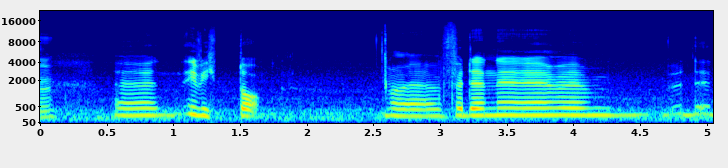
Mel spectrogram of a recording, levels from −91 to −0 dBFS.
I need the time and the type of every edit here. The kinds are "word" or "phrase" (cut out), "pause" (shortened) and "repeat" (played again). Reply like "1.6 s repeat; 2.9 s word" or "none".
none

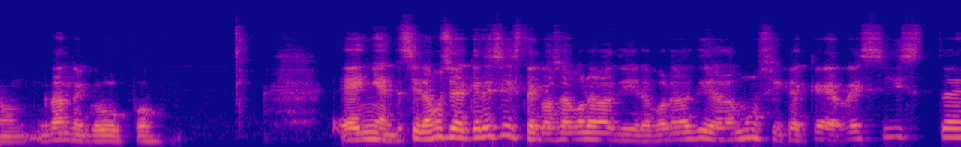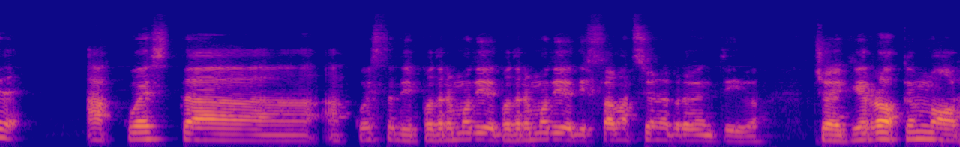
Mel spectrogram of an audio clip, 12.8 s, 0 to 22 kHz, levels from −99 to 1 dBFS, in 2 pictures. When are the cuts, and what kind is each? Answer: 9.7 s repeat

